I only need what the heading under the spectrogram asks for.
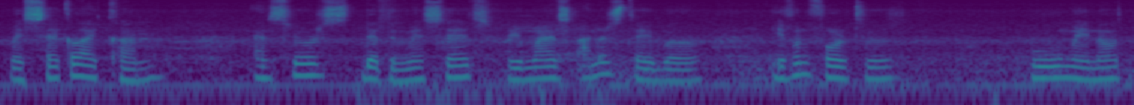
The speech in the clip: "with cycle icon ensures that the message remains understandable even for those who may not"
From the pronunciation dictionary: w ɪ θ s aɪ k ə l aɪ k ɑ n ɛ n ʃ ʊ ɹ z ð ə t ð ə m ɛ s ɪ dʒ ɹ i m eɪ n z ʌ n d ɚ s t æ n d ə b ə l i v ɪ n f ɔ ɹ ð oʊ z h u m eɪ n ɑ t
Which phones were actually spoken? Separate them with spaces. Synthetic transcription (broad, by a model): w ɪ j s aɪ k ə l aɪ k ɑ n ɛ n s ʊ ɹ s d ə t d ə m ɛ s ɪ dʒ ɹ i m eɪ n s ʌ n d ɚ s t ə b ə l i v ɪ n f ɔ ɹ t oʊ h u m eɪ n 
